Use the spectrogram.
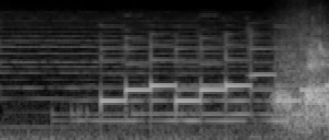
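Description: A mobile phone ringtone plays a short, bright rising melody of evenly spaced electronic notes, close and clear, ending in a brief burst of noise.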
